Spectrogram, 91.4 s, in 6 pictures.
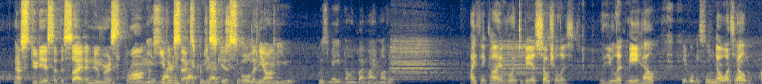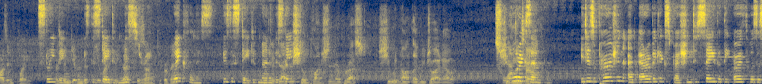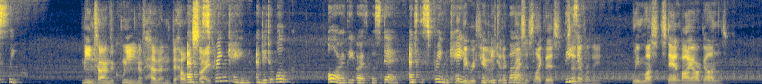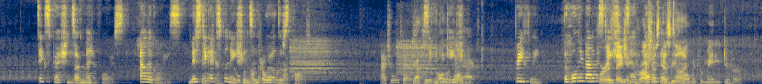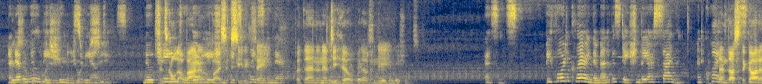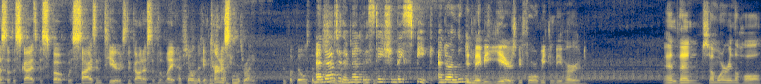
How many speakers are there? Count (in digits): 5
